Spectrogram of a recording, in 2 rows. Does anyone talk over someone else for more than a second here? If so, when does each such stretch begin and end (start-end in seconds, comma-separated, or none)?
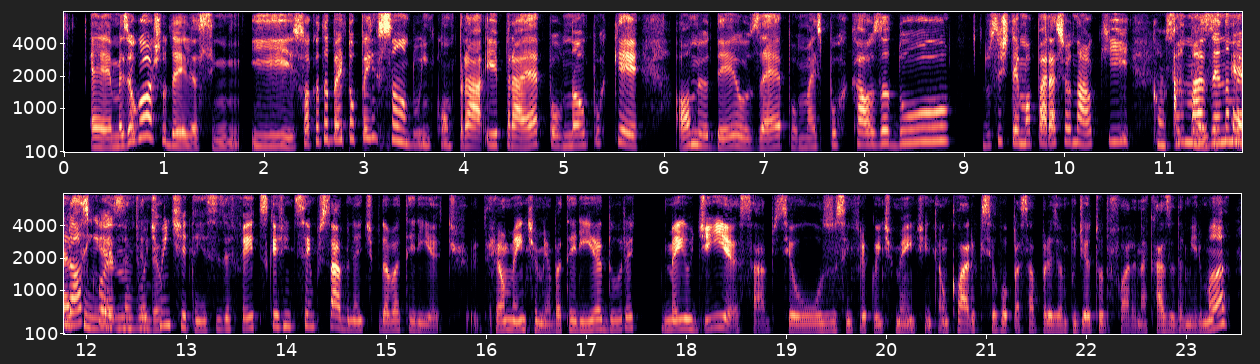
11.1-12.8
